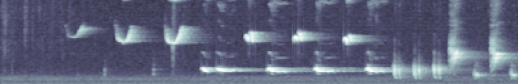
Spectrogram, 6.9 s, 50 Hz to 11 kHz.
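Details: Thrush nightingale at night in thick bushes, 2026: soft high whistles lead into five loud level piping notes repeated about every half second, then sharp clicking notes and ringing calls.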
